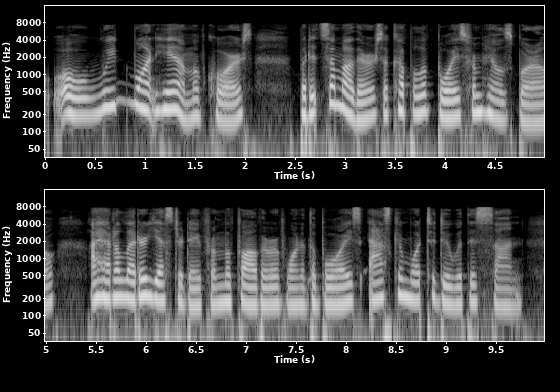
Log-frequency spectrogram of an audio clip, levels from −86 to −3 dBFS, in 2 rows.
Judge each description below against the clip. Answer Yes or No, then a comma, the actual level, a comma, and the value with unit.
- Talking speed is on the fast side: Yes, fast, 215 wpm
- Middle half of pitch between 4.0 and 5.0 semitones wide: Yes, average, 4.6 semitones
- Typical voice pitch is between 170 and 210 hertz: Yes, medium, 185 Hz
